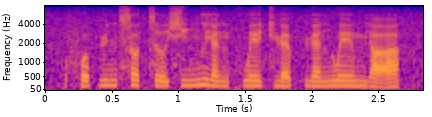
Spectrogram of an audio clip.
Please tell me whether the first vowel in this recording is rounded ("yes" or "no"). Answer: no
